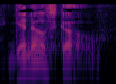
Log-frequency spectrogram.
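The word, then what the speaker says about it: Gnosko (γινώσκω): And then gnosko. G-I-N long O-S-K long O. Gnosko.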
